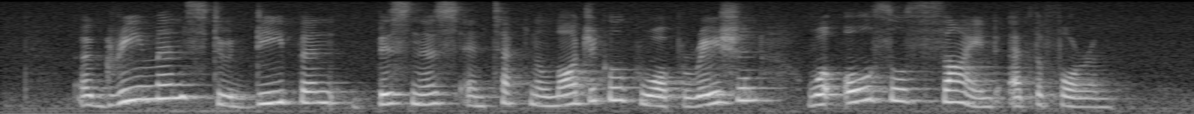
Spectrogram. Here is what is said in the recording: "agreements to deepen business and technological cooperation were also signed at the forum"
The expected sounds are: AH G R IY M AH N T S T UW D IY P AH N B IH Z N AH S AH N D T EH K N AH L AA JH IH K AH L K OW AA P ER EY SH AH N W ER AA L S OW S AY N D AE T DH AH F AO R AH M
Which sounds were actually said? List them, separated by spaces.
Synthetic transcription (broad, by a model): AH G R IY M AH N T S T UW D IY P AH N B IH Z N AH S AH N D T EH K N AH L AA JH IH K AH L K OW AA P ER EY SH AH N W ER AA L S OW S AY N D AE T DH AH F AO R AH M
